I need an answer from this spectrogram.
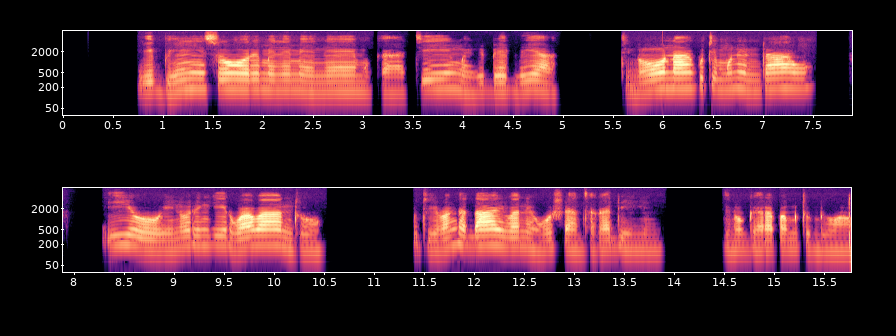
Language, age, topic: Ndau, 18-24, health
